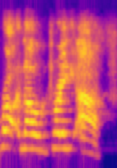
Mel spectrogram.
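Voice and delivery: put-on joking Cockney accent. Retelling how a man teased the speaker with a nickname, imitating his Cockney accent. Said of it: "in his Cockney accent".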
